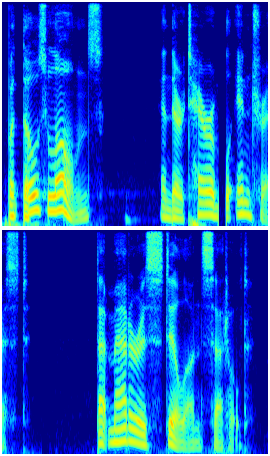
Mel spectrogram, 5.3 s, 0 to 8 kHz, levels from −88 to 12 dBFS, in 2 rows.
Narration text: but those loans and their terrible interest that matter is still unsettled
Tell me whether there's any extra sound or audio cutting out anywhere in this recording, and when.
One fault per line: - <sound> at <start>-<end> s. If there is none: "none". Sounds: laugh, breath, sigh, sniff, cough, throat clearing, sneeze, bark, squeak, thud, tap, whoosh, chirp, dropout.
- dropout at 2.2-2.2 s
